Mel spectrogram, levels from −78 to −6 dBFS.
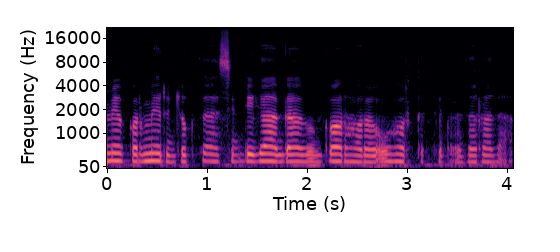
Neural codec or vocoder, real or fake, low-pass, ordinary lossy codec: codec, 44.1 kHz, 7.8 kbps, DAC; fake; none; none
